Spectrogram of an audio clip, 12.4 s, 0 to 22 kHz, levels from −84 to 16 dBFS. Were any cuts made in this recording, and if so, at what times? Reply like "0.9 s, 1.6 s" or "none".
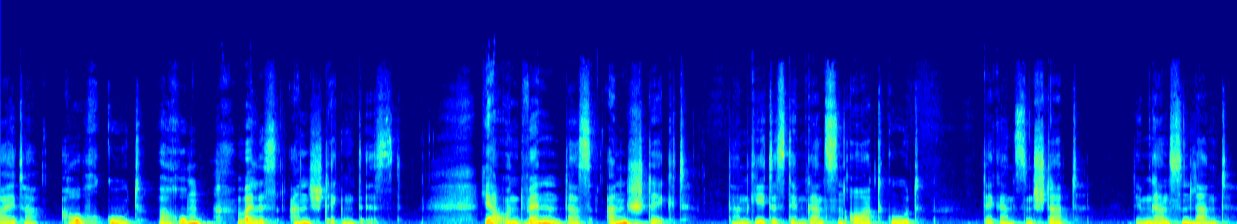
none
